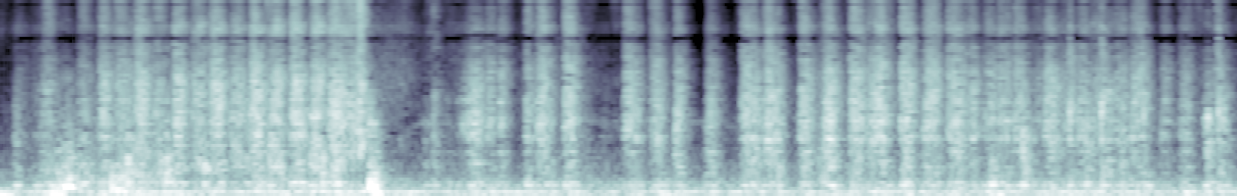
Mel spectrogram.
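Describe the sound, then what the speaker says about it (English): Someone sands the edges of a sign by hand; quiet, rhythmic rubbing strokes scrape back and forth continuously, with no talking. "I want to make sure I get it sanded good on the edges"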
